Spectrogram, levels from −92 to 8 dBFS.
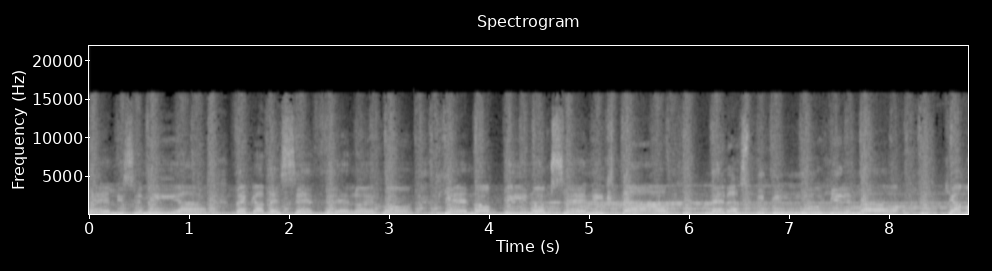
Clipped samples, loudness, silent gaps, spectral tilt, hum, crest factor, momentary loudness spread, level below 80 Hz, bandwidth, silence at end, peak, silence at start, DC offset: under 0.1%; -17 LUFS; none; -4.5 dB/octave; none; 12 dB; 3 LU; -22 dBFS; 16.5 kHz; 0 s; -4 dBFS; 0 s; under 0.1%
